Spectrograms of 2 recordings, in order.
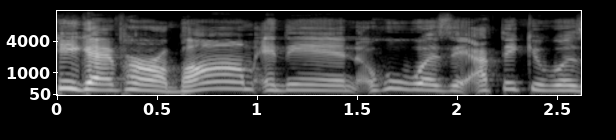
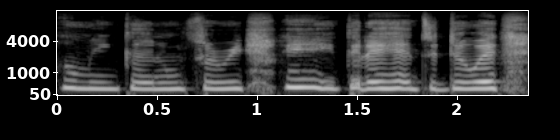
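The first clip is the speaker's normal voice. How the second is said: put-on weepy, fake crying voice; 4 semitones higher than usual. Mimicking Mickey apologizing to Jimmy: imitating Mickey's fake crying. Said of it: "trying to put on for Jimmy".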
